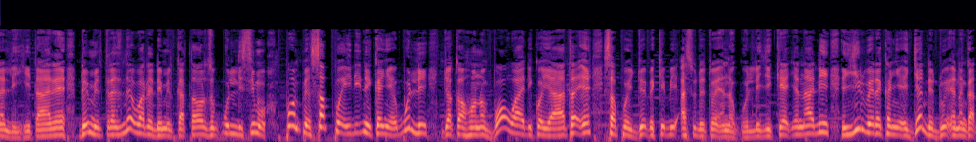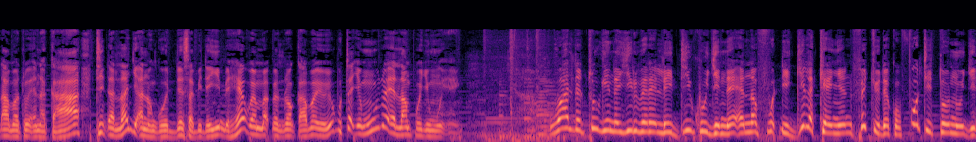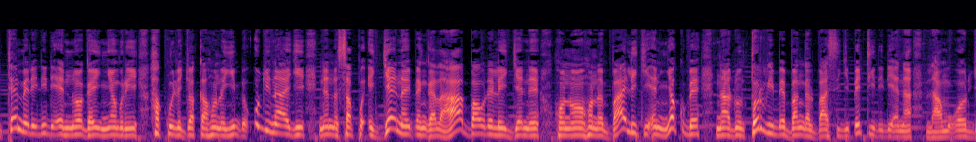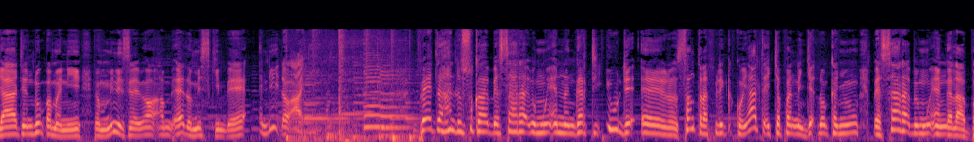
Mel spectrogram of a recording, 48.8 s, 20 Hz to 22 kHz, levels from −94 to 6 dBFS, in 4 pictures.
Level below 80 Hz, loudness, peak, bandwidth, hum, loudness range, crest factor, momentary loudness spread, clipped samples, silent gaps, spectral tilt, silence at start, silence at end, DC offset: -54 dBFS; -23 LUFS; -4 dBFS; 11 kHz; none; 3 LU; 20 dB; 5 LU; under 0.1%; none; -5 dB/octave; 0 s; 0 s; under 0.1%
